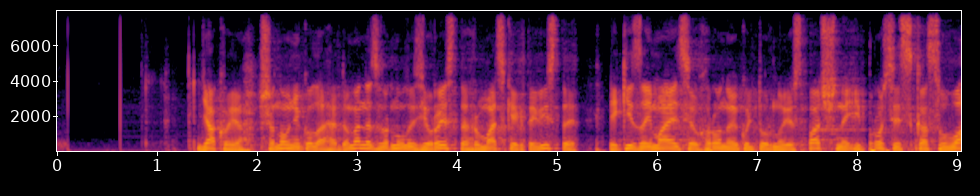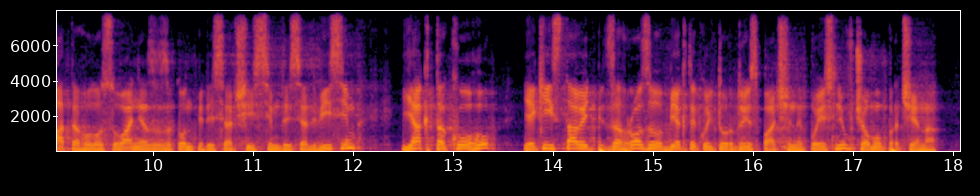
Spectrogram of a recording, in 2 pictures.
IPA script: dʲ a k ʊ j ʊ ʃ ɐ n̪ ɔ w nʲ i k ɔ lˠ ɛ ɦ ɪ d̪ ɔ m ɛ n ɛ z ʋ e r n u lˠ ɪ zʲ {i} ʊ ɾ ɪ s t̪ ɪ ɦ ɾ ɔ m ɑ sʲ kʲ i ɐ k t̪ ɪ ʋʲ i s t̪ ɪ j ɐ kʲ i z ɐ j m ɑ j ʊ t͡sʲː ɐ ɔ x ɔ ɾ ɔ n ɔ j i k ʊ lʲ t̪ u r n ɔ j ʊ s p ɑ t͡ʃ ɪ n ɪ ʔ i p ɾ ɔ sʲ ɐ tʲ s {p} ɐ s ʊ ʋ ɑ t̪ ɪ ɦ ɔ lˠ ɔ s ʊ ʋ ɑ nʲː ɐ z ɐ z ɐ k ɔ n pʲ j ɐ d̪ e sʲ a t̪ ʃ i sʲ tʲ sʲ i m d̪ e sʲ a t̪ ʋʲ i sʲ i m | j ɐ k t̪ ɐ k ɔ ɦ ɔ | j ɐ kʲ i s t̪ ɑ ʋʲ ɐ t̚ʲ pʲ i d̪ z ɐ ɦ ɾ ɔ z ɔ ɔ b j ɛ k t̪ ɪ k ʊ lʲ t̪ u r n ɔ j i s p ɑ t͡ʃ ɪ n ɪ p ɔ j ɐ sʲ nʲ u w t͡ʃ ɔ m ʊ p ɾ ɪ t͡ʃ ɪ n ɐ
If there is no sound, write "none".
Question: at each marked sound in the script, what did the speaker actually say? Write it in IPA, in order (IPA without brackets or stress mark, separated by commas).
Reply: j, k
